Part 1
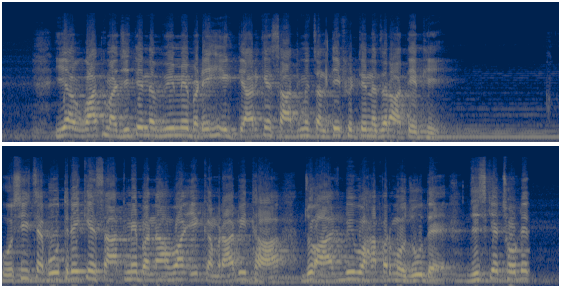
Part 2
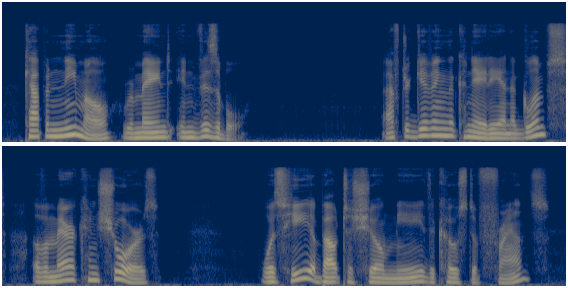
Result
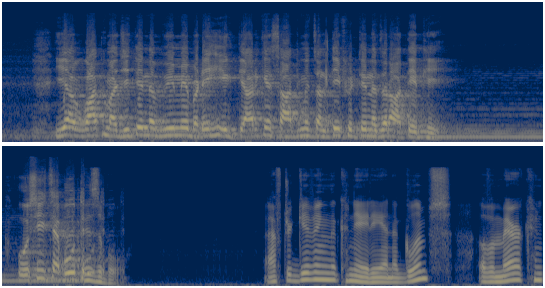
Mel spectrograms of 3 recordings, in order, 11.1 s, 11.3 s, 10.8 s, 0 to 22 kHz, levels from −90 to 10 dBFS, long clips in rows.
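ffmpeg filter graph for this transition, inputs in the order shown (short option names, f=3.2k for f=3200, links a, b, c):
-filter_complex "[0:a]apad=whole_dur=10.82,atrim=end=10.82,atrim=end=6.232[a];[1:a]atrim=start=1.998:end=6.59[b];[a][b]acrossfade=d=0.004:c1=hsin:c2=hsin,asplit=2[c][d];[d]afade=t=in:st=5.96:d=0.01,afade=t=out:st=6.23:d=0.01,aecho=0:1:200|400:0.223872|0.0447744[e];[c][e]amix=inputs=2:normalize=0"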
